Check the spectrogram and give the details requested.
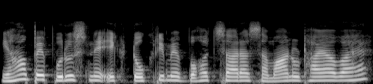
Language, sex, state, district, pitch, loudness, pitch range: Hindi, male, Jharkhand, Ranchi, 180 Hz, -14 LUFS, 175-190 Hz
